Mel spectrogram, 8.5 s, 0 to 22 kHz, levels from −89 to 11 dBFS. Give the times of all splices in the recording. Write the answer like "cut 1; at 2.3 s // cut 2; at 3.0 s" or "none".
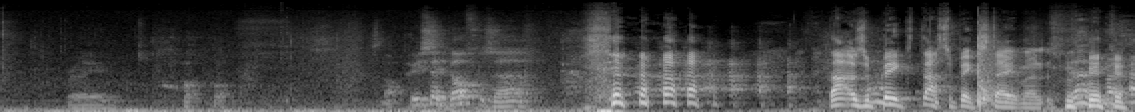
cut 1; at 1.1 s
